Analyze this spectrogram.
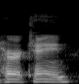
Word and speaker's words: Hurricane: It's spelled hurricane, but we call it Hurricane, being from the South.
